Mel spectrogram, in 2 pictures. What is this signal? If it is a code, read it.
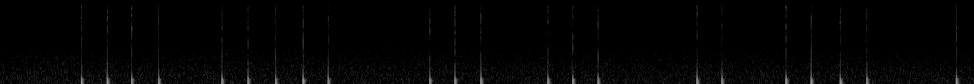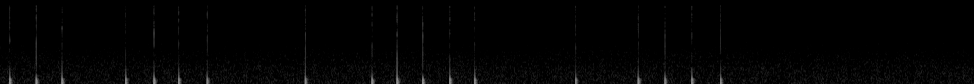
Tap code, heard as knocks on a wall, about 4 knocks a second. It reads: UNITED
